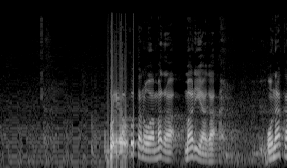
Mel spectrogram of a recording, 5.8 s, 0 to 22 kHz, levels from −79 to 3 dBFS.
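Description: From 0.01 to 2.67 s the sound turns into a rigid metallic buzz locked at 100 Hz: robotic sound from repeated short buffers, likely from a 10 ms block being replayed whenever fresh audio arrived late. Most of the material is overwritten by repeats, yet the buzz still tracks the sound's rough shape, unlike a steady hum.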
